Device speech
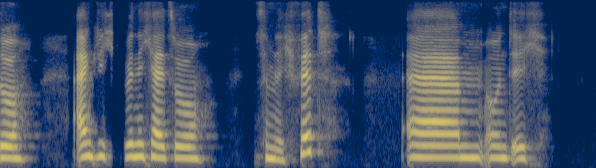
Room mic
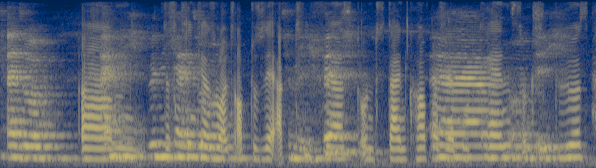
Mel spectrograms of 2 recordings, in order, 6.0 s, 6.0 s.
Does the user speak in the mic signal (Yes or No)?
Yes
